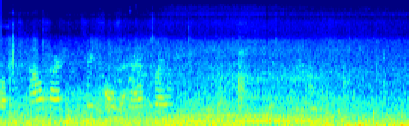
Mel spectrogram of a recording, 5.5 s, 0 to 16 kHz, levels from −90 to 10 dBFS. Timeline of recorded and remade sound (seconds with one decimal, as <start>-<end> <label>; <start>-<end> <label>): 0.0-0.6 recorded; 0.6-2.2 remade; 2.2-3.5 recorded; 3.5-4.7 remade; 4.7-5.5 recorded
